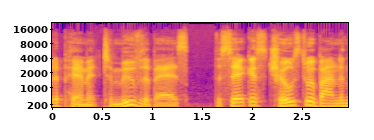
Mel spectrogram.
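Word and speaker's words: BAER: one of the calmst bears staff ever worked with. It eventually dawned on staff to perform a B a test on her. This is pronounced bear.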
